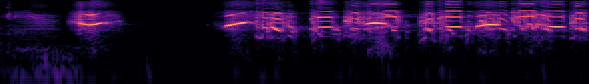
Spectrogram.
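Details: Grey francolins, two males and two females, exchanging calls at the sight of each other; a single sharp note, a brief silence, then a fast series of shrill, ringing, slightly rising notes.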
